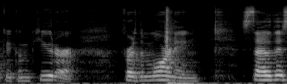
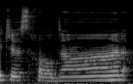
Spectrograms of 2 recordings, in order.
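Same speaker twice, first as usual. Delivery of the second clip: ordinary talk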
